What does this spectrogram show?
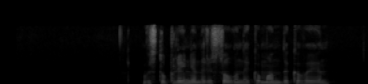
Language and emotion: Russian, neutral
